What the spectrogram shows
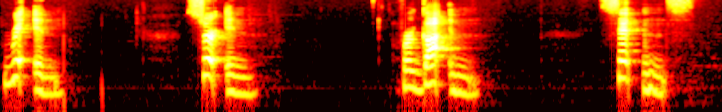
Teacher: if you have an n immediately after the letter t you don't pop the letter t the tongue is in the t position but you release the air for the letter n and not the letter t make sure you don't put a schwa before the letter n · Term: the T is held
